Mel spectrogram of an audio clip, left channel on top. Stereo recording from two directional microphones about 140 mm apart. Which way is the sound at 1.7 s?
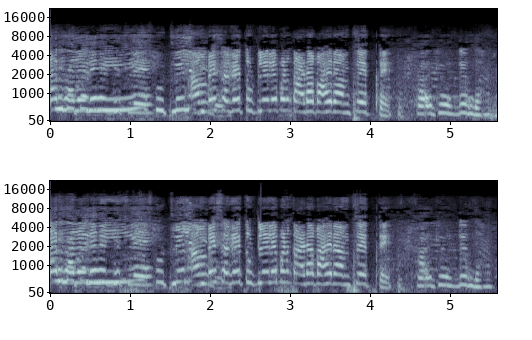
35° right (ahead or behind).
